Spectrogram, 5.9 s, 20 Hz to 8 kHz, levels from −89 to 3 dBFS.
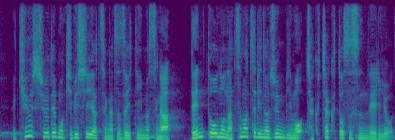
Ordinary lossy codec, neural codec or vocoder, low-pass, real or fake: none; none; none; real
